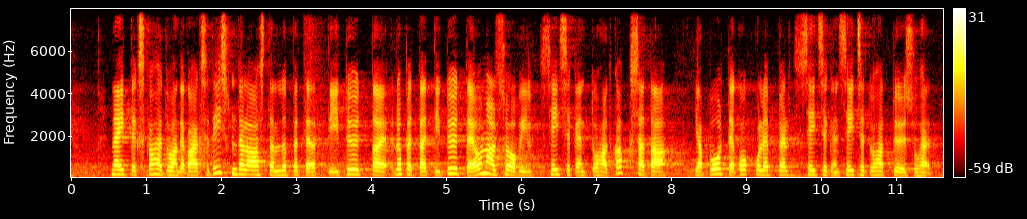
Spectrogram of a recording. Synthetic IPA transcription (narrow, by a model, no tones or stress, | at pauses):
næjt̪ːˑe̞kskɑɦe̞t̪uɦɑnd̪e̞kɑɦe̞ksɑd̪e̞jst̪kymnd̪̥ɑlɑːst̪ɑlːɤpet̪ːt̪ːiølɤpːˑe̞t̪ːˑɑt̪ːit̪ø̞ːt̪ːˑeo̞mɑlso̞ːvil | se̞jt̪se̞ke̞nd̪̥̚t̪uɦɑt̪ˑkɑksːɑd̪̥ɑ | jɑpo̞ːlt̪ˑe̞ko̞kːule̞pːe̞lse̞jt̪se̞kend̪̥se̞jt̪se̞t̪uɦɑt̪ːø̞ːsuɦḛt̪ːˑ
